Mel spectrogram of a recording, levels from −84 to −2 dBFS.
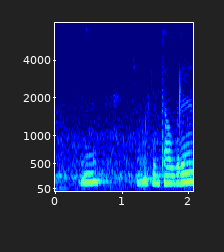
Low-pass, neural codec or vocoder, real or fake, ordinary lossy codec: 7.2 kHz; none; real; none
